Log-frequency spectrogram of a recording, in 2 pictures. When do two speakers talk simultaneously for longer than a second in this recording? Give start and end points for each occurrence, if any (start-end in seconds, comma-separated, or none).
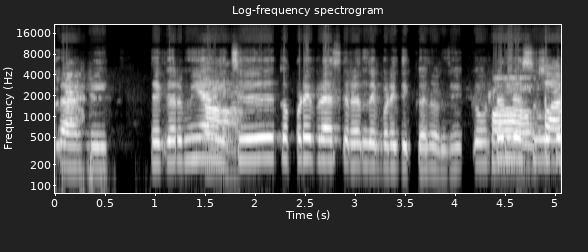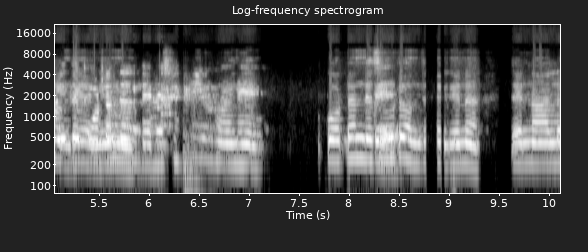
4.4-5.8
